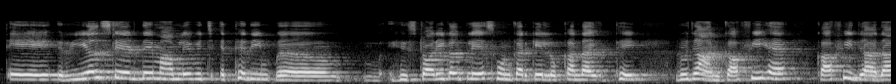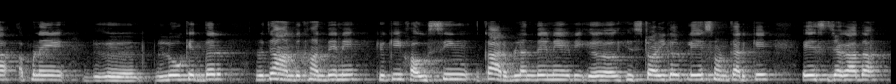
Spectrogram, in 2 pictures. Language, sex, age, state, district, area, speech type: Punjabi, female, 45-60, Punjab, Fatehgarh Sahib, rural, spontaneous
